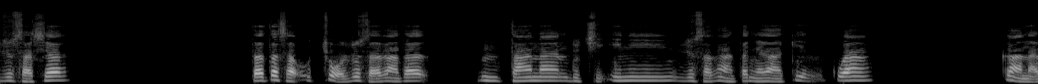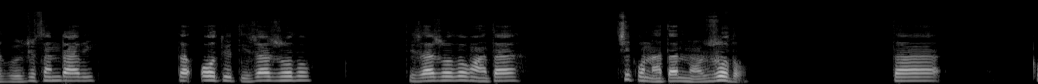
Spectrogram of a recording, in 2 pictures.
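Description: It's a speech clip with plainly audible codec damage throughout: gritty, metallic sibilants and nothing above 12.3 kHz, likely HE-AAC compression at a very low bitrate, around 16 kbps, rebuilding the treble from copied lower bands.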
